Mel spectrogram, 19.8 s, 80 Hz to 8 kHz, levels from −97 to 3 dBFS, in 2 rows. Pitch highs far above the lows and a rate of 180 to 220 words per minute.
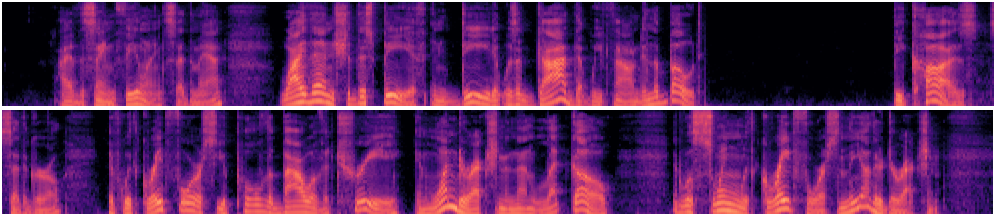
Yes: wide, 7.3 semitones; average, 190 wpm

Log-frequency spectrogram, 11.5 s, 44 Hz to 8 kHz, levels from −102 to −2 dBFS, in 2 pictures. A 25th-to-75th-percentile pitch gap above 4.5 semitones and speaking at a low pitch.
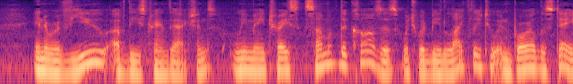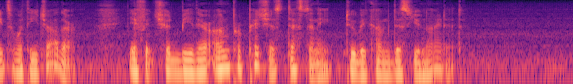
No: average, 4.1 semitones; low, 105 Hz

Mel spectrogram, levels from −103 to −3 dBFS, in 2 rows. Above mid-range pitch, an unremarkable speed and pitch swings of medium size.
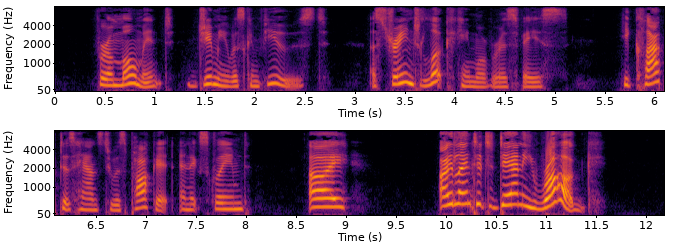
No: high, 235 Hz; average, 145 wpm; wide, 7.1 semitones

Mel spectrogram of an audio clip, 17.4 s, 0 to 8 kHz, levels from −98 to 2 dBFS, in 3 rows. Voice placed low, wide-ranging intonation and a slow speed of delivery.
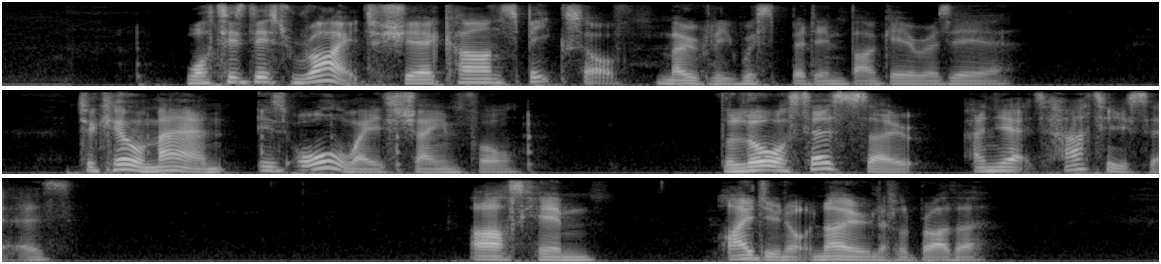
Yes: low, 105 Hz; wide, 5.8 semitones; slow, 125 wpm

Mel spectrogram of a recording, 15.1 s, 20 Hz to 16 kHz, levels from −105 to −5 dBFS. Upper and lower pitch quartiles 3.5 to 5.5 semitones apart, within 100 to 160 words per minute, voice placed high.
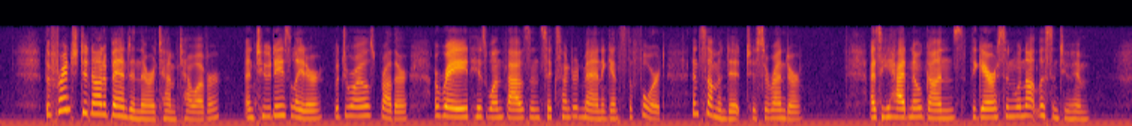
Yes: average, 3.9 semitones; average, 150 wpm; high, 210 Hz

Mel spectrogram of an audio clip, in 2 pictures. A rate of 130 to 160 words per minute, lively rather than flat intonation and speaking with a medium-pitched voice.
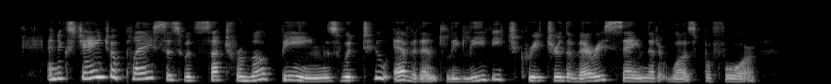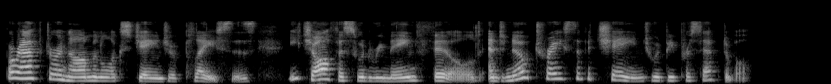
Yes: average, 150 wpm; wide, 7.6 semitones; medium, 180 Hz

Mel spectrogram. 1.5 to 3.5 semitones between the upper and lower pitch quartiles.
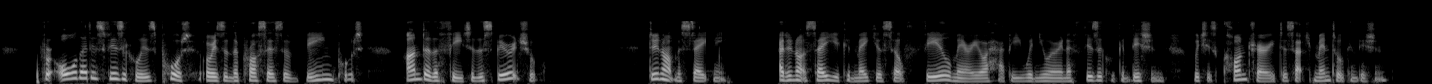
No: average, 4.8 semitones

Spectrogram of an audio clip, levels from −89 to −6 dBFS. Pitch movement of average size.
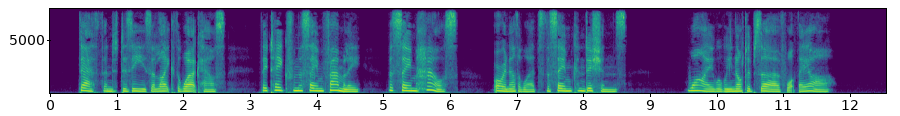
Yes: average, 3.2 semitones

